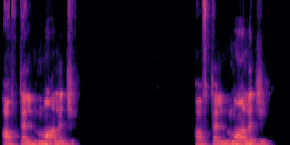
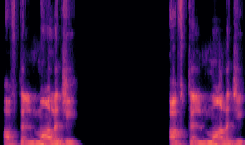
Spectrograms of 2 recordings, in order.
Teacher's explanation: the first and the third syllable should receive the stress two four and five will not be given the stress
